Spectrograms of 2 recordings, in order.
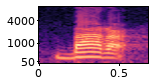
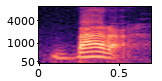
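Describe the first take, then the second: No difference in how they are said.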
